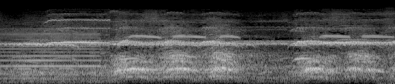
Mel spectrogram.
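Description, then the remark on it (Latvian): Several hundred supporters of Boyko Borisov protest in central Sofia, Bulgaria, against the ex-premier's detention, shouting together in loud, rhythmic bursts, chanting in repeated waves with short pauses between them, over a steady high-pitched tone. “Tikmēr vairāki simti Borisova atbalstītāju Sofijas centrā protestēja pret ekspremjera aizturēšanu.”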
